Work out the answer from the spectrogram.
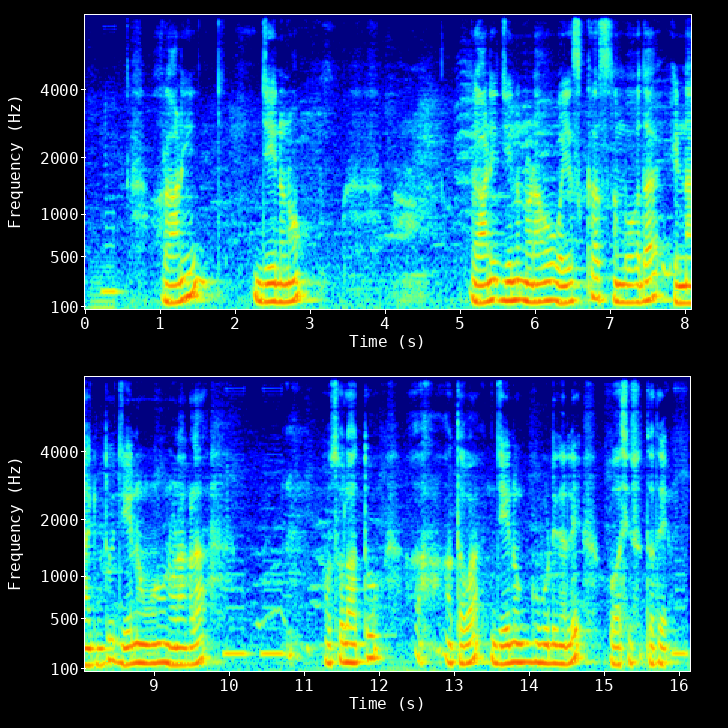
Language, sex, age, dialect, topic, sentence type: Kannada, male, 31-35, Mysore Kannada, agriculture, statement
